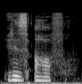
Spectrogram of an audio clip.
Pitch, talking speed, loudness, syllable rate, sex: 185 Hz, 220 wpm, -16 LUFS, 6.5 syllables/s, female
